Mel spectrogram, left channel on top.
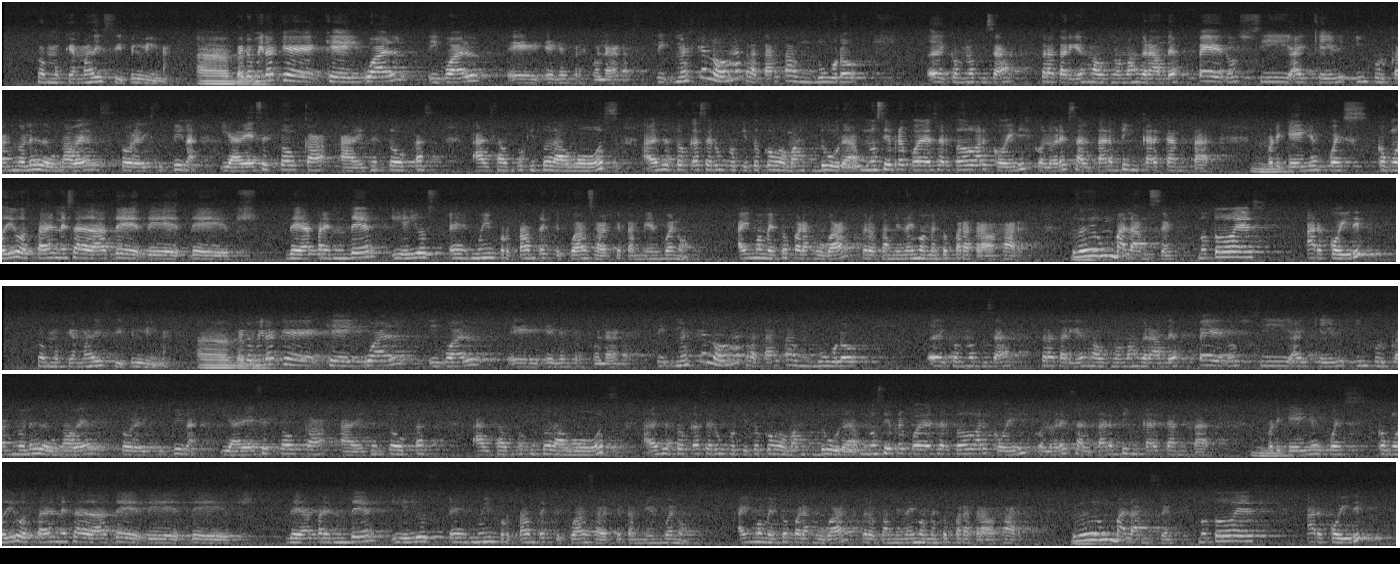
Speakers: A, on the left; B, on the left.
A: como que más disciplina.
B: Ándale.
A: Pero mira que, que igual, igual eh, en el preescolar, sí, no es que lo vas a tratar tan duro, eh, como quizás tratarías a uno más grande, pero sí hay que ir inculcándoles de una vez sobre disciplina. Y a veces toca, a veces tocas alzar un poquito la voz, a veces toca ser un poquito como más dura. No siempre puede ser todo arcoíris, colores, saltar, brincar, cantar.
B: Ujú,
A: Porque ellos, pues, como digo, están en esa edad de, de, de de aprender y ellos es muy importante que puedan saber que también, bueno, hay momentos para jugar, pero también hay momentos para trabajar. Entonces
B: ujú.
A: es un balance, no todo es arcoíris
